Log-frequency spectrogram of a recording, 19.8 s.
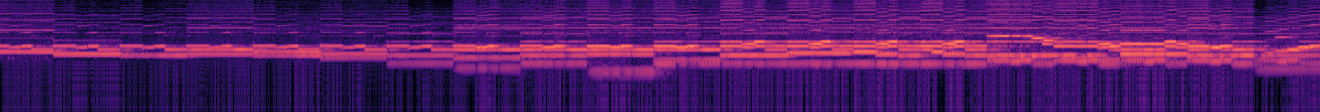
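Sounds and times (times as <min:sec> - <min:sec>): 
recorder quartet playing a Christmas carol: 0:00.2 - 0:19.8.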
